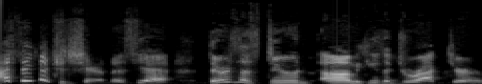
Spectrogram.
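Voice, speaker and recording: A man's high, animated voice with lively intonation. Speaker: musician and pianist. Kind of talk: casual interview chat.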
